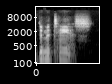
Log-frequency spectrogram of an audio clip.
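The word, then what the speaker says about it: DeMatteis: I think I think it's Dimatus. Dimatus. You're right.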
